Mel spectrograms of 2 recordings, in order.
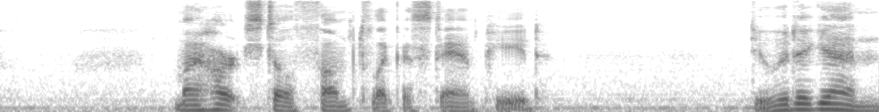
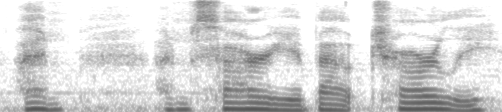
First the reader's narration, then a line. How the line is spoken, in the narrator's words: she whimpered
